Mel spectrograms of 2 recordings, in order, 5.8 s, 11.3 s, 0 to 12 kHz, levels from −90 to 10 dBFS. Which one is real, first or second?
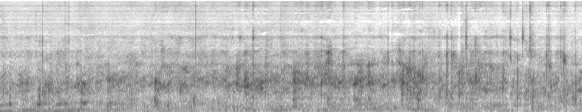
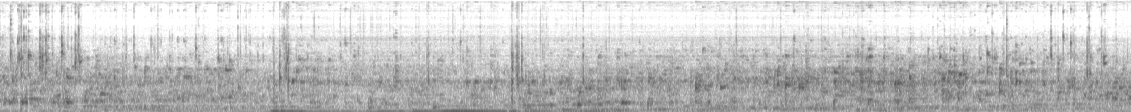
second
